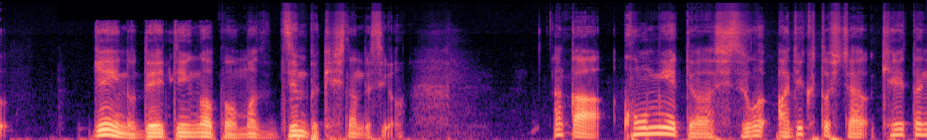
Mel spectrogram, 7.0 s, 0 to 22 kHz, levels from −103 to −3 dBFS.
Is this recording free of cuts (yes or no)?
no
